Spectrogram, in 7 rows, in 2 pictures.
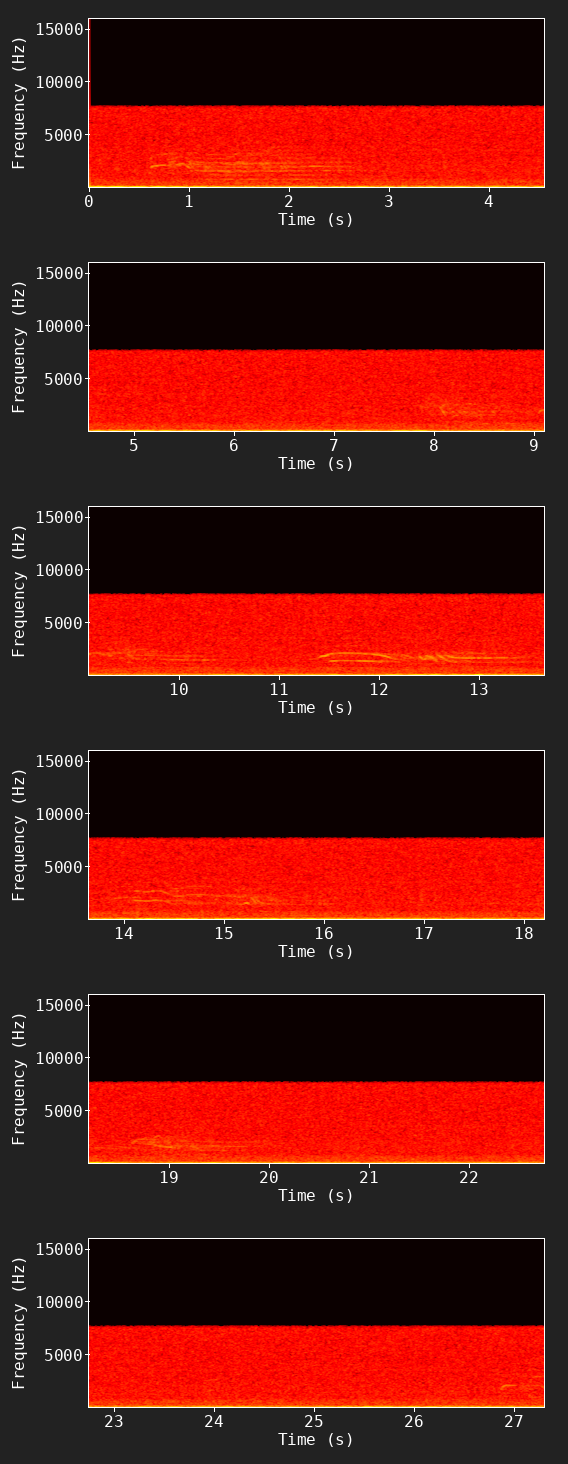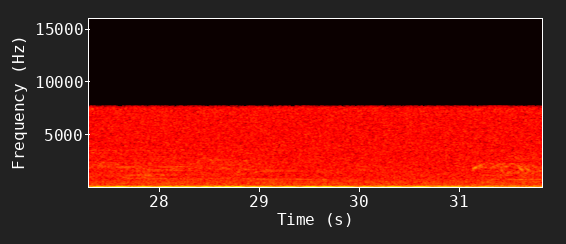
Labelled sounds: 0.6	2.5	killer whale, Bigg's (transient), 1.4 to 2.5 kHz
9.0	10.1	killer whale, Bigg's (transient), 1.4 to 2.2 kHz
11.4	13.1	killer whale, Bigg's (transient), 1.2 to 2.2 kHz
14.1	15.3	killer whale, Bigg's (transient), 1.7 to 2.8 kHz
18.6	19.2	killer whale, Bigg's (transient), 1.5 to 2.5 kHz
28.9	29.2	killer whale, Bigg's (transient), 1.4 to 1.7 kHz

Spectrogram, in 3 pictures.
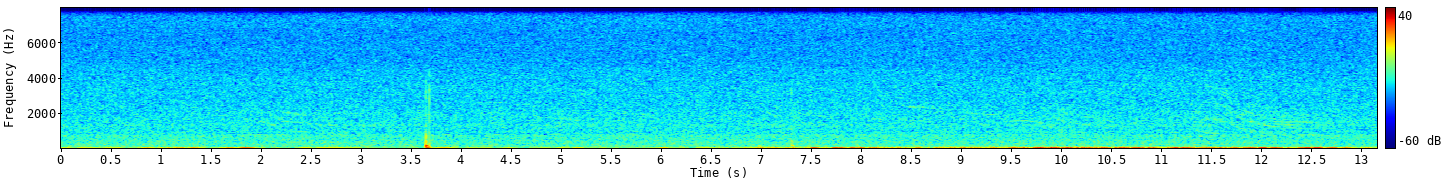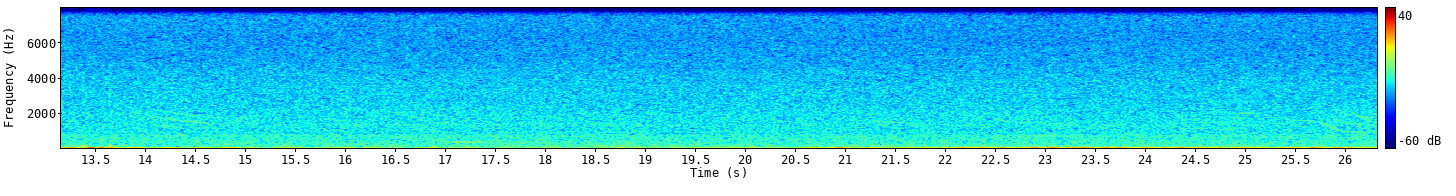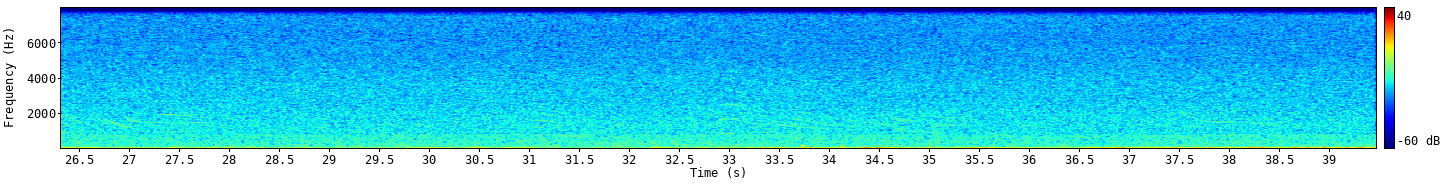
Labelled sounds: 9.5	9.9	killer whale, Bigg's (transient), 1.4 to 1.6 kHz
21.3	21.6	killer whale, Bigg's (transient), 1.4 to 1.6 kHz
26.8	27.6	killer whale, Bigg's (transient), 0.86 to 2.0 kHz
37.7	38.1	killer whale, Bigg's (transient), 1.4 to 1.6 kHz

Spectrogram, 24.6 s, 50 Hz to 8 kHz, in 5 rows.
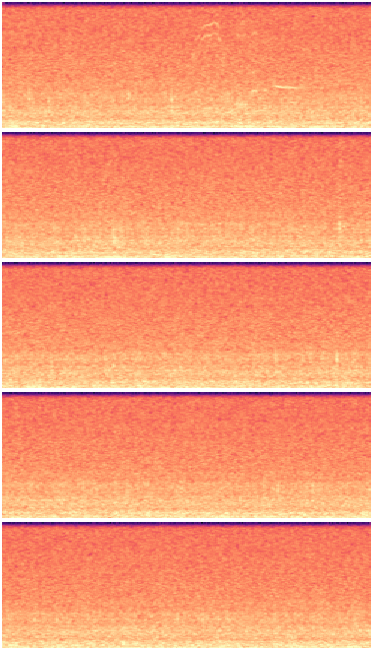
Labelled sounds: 3.6	3.9	killer whale, Bigg's (transient), 2.6 to 2.7 kHz

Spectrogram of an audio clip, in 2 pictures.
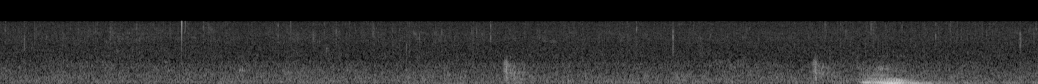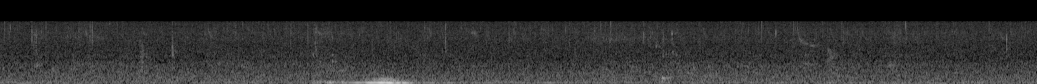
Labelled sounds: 18.4	18.6	fish, 2.2 to 2.8 kHz

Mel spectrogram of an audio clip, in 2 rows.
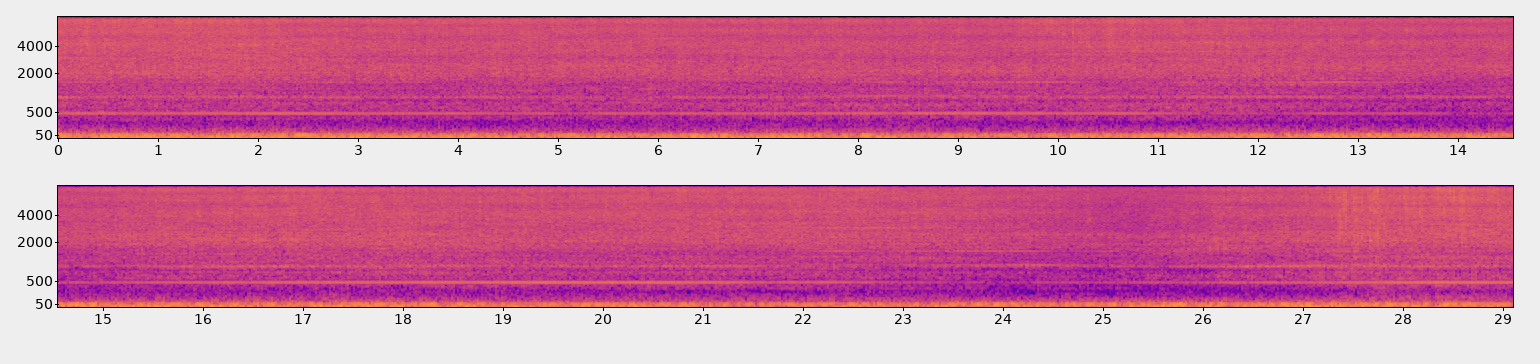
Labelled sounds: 22.2	22.4	vessel noise, 1.5 to 1.6 kHz

